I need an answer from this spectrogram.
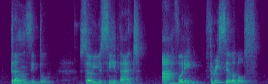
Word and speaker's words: trânsito: And the stressed syllable is not the last, not the one before last, is the one before that one. So the antepenultimate syllable.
